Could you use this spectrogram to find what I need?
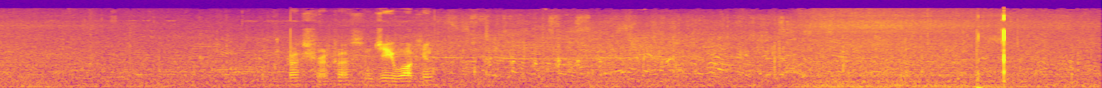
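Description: City traffic hums steadily in the background.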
